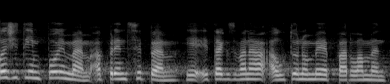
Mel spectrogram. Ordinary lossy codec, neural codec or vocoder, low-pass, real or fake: AAC, 48 kbps; none; 7.2 kHz; real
